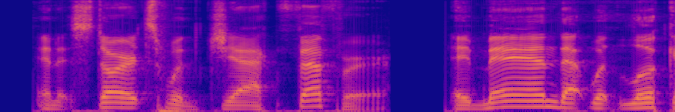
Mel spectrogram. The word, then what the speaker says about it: Pfefer: when men were men you can't even say the p word the weird pronunciation that should not be just glazed over in the middle of this episode okay feffer was a promoter of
